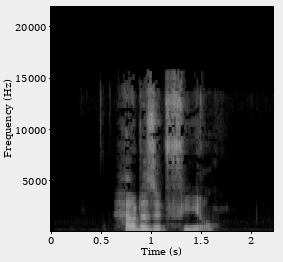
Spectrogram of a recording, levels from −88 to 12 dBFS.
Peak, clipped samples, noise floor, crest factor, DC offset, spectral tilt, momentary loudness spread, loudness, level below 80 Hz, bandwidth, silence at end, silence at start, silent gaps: -10 dBFS; under 0.1%; -74 dBFS; 24 dB; under 0.1%; -3.5 dB/octave; 11 LU; -30 LUFS; -66 dBFS; 16 kHz; 0.6 s; 0.65 s; none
